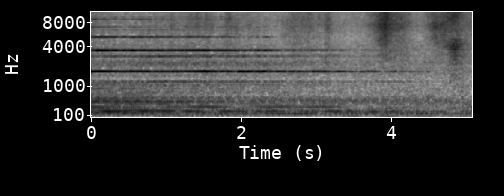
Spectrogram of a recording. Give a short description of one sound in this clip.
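A violin sustains a final note that fades.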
